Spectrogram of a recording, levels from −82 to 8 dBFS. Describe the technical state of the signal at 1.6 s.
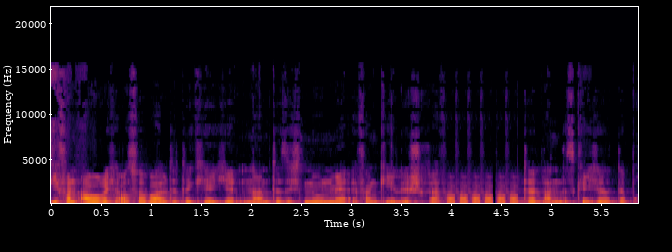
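At 1.6 s the speech signal is intact, with no dropout, clipping, glitch or other technical fault at that moment.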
